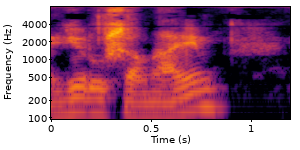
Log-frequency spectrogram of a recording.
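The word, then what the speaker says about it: Иерушалаим: Кстати, не будем забывать, что хотя мы произносим слово Иерушалаем в двойственном числе – но пишется-то оно Еру Шалем.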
